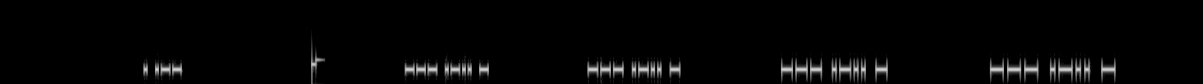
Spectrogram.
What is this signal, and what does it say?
Morse code, heard as a keyed tone, about 38 wpm, 700 Hz. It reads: EW OLT OLT OLT OLT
